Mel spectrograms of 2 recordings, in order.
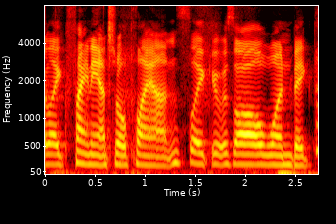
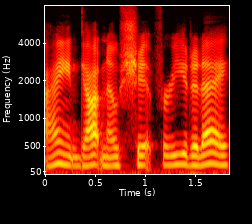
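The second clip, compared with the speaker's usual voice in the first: put-on South Dakota accent; 4 dB quieter than usual. Joking about coming back from a trip like South Dakotan relatives, put-on South Dakotan accent. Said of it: "come back like my South Dakotan relatives and just be like".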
